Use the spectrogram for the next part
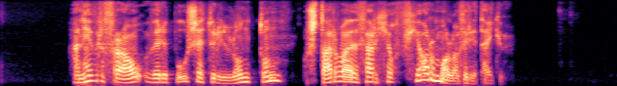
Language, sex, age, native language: Icelandic, male, 40-49, Icelandic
